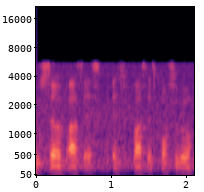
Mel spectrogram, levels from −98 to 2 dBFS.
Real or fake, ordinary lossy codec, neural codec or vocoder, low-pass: real; none; none; 5.4 kHz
